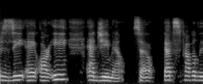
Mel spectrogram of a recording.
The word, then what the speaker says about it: Zare: And the spelling of Zare, remember it rhymes with care, Zare, at Gmail.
